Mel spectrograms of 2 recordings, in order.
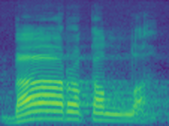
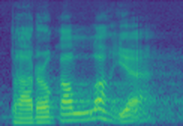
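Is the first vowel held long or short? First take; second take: long; short. First: The first vowel is held long. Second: The first vowel is cut short. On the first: May God bless you. The speaker calls it right. "seharusnya panjang" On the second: It refers to a camel kneeling down. The speaker calls it wrong. "bae dindekno"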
